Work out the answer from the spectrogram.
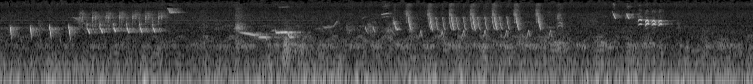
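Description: Songbirds singing: several quick runs of evenly repeated high chirps, a couple of short falling notes about three seconds in, and a fast trill around the middle. A steady low rumble sits underneath.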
